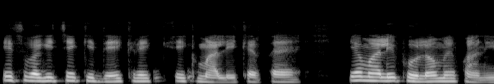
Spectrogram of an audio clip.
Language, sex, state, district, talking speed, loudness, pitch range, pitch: Hindi, male, Uttar Pradesh, Etah, 195 wpm, -19 LUFS, 135-165 Hz, 150 Hz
